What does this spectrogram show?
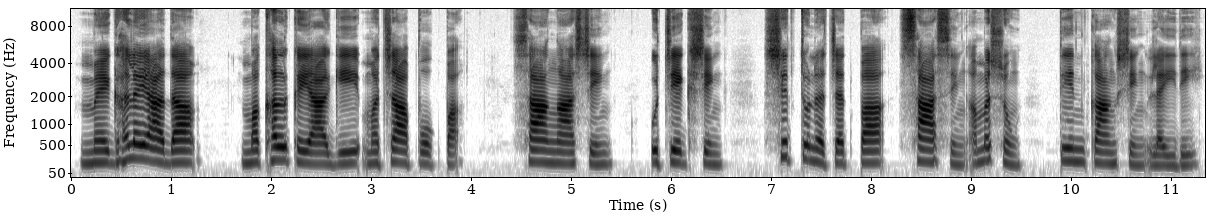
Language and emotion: Manipuri, neutral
